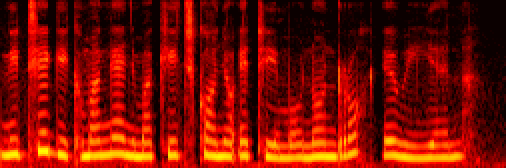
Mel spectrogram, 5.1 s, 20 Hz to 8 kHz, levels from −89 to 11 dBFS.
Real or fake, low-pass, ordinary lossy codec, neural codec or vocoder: real; none; none; none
